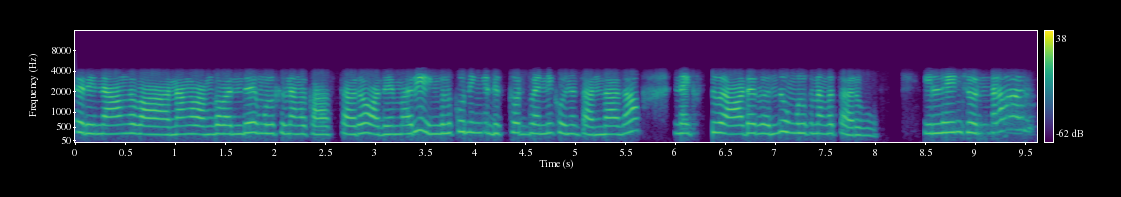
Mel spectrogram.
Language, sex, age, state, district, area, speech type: Tamil, female, 30-45, Tamil Nadu, Thoothukudi, rural, conversation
